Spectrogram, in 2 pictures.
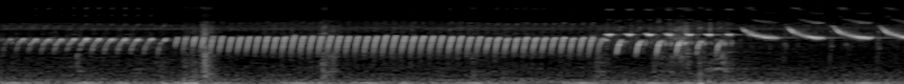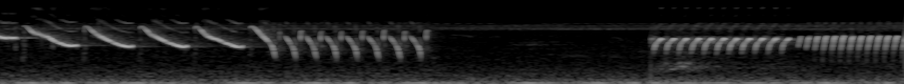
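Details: Canary in full song, used as a tutor recording for young canaries, in a rolling 'ngerol' style with 'nembak' bursts: long high buzzy trills, a run of rapid descending whistled sweeps, a brief pause, then trills resume.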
